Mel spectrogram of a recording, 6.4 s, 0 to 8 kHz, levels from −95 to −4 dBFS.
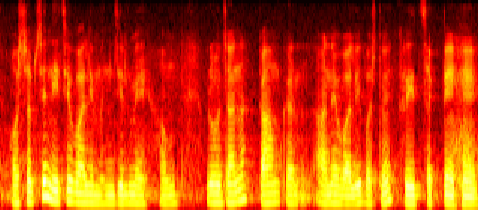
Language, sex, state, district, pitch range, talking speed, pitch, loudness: Hindi, male, Telangana, Karimnagar, 115-130 Hz, 150 wpm, 120 Hz, -19 LUFS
